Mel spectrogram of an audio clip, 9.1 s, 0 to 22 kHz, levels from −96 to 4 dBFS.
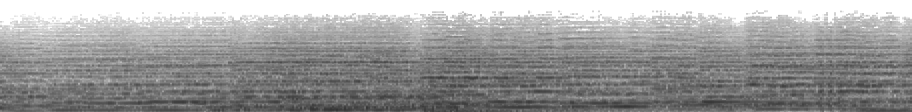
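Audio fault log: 8.18 to 8.36 s, repeated frames. A 92.9 ms block plays two extra times, so the sound stutters briefly. The decoder received the same compressed data more than once. Each block fits two compressed frames. The clip runs 185.8 ms longer.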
